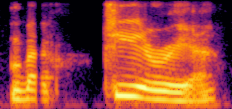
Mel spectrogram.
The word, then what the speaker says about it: bacteria: and bacteria has four syllables in the more stress in the second one bacteria bacteria okay thank you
